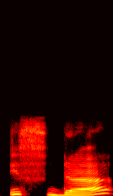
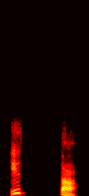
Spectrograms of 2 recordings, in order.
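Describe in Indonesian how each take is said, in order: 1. Bunyi di tengah seperti s diikuti d. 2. Bunyi di tengah seperti satu t saja. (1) "dia bukan dibaca isda, bukan" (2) "Jadinya bacanya ita"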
